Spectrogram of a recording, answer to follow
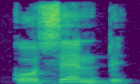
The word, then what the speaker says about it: quotient: कोसेंट, QUOTIENT, कोसेंट, टी के बाद आ रहा है IE। ठीक है, तो यहाँ सीटी वाले स का उच्चारण हुआ।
